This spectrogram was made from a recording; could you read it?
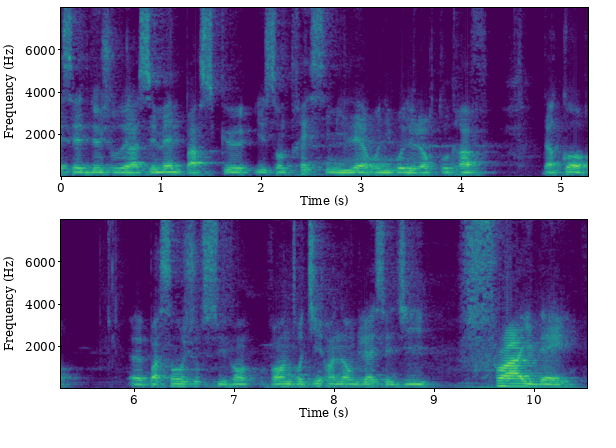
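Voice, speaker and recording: Slow, low-voiced man teaching a language lesson. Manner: patient, repeats words for learners to echo. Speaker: English and French teacher. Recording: echoey room.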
